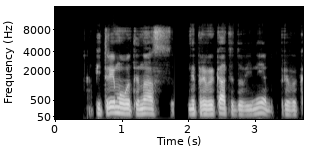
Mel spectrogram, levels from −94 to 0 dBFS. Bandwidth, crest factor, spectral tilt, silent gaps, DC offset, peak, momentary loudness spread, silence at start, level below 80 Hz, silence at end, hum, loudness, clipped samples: 9.4 kHz; 16 dB; -5 dB/octave; 1.78-1.97 s; under 0.1%; -4 dBFS; 10 LU; 0.6 s; -66 dBFS; 0 s; none; -20 LUFS; under 0.1%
